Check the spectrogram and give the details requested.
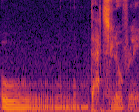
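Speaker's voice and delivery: deep, breathy, sensual purr, hushed and whispered. Retelling purring to their father when he grabbed them, mock deep, sensual purr. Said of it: "in a deep, sensual voice, I purred to him".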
